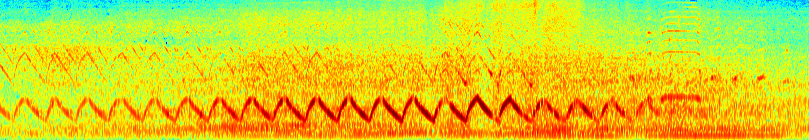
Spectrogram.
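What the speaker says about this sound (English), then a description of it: "Now it's a siren." A wailing emergency siren rises and falls in a steady, rapid cycle. It swells louder toward the middle and fades again, heard outdoors with no talk over it.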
